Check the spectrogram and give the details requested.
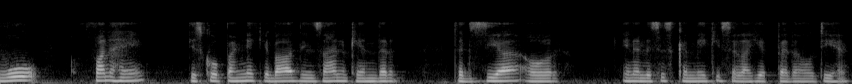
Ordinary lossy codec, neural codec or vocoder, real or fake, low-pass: none; codec, 16 kHz, 1.1 kbps, Voila-Tokenizer; fake; none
